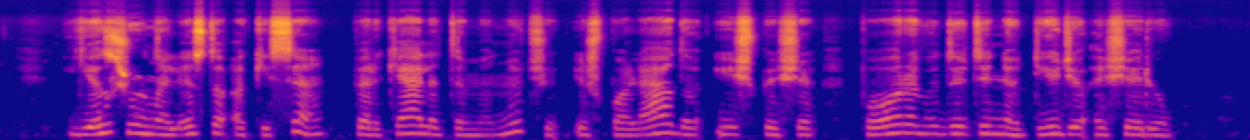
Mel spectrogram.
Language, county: Lithuanian, Vilnius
